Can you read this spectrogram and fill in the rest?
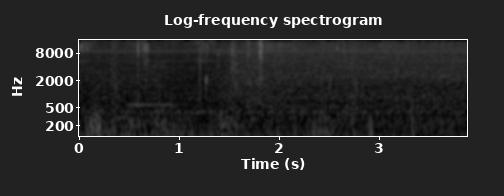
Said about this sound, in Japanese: いつもやったらねあの波の音を聞きながらとかで喋るんですけども今日はただただテクテクと歩くだけで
